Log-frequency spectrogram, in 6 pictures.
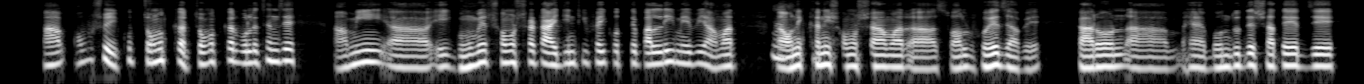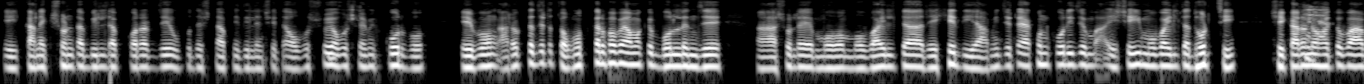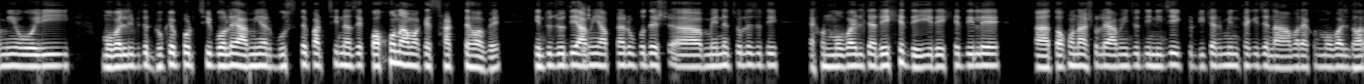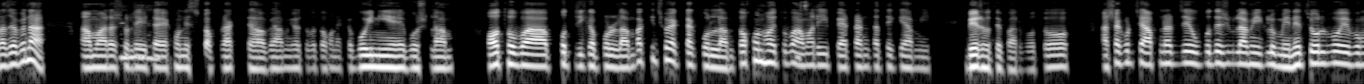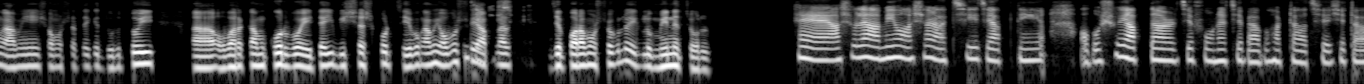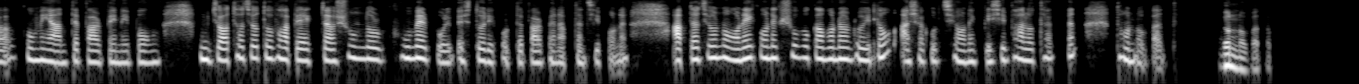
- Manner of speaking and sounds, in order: in English: "identify"; in English: "build-up"; "আরেকটা" said as "আরক্টা"; in English: "determine"; in English: "pattern"; "দ্রুতই" said as "দুরুতই"; in English: "overcome"
- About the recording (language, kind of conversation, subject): Bengali, advice, রাতে ফোন ব্যবহার কমিয়ে ঘুম ঠিক করার চেষ্টা বারবার ব্যর্থ হওয়ার কারণ কী হতে পারে?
